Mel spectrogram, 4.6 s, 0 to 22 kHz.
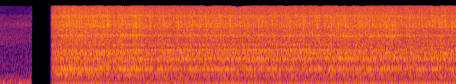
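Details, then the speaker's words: Proton Persona Campro, owner complaint of hesitation: coils lifted one at a time to check spark with engine running; rough uneven idle with irregular stumble; misfire from weak spark on cylinder 1. "Kru aku dah buka plug koil sebab kita nak angkat koil satu-satu kita nak tengok dia punya api plug coil takut ada mana salah satu plug coil mati ke apa pun boleh jadi"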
